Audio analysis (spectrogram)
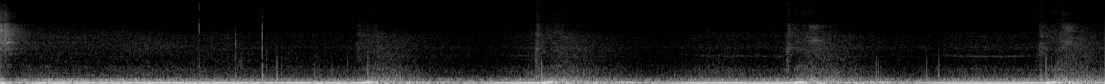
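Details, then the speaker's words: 1976/1977 Corvette with Rochester Quadrajet 4-barrel carb, after adjusting secondary tension to fix bogging: deep V8 idle with four quick throttle blips that rise cleanly and settle, quick response, no bog. "see no more bugging now it's a quick response and no issues"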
